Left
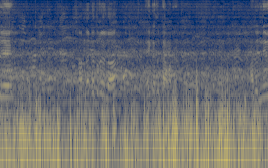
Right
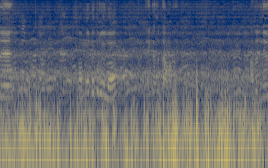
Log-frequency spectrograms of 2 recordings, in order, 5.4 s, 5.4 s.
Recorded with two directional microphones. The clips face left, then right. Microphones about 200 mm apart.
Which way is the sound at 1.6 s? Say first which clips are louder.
Right 3 dB; 15° right (ahead or behind).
